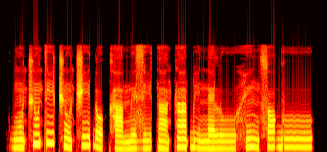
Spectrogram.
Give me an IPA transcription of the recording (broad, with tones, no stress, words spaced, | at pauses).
ɡʷũ˨t͡ʃũ˦ti˦t͡ʃũ˨ t͡ʃi˦ɗo˨kʰa˨ mɪ˨zi˨tã˨ kã˦ ɓi˨nɛ˨luː˨hĩ˦˨ŋ sɔ˦ɡuː˦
